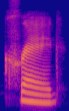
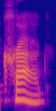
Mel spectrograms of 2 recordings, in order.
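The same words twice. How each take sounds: First: Craig said as "Crayg", long a; long-a pronunciation. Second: Crag with a short a, as in bag; short-a pronunciation. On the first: Reader explaining the rhyme, Craig with a long ay. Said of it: "rhymes with Craig". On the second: Reader doubting the rhyme, Crag with a short a. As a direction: offer Crag as the alternative, rhyming with bag. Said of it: "Or is it Crag?". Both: Shown as a demonstration.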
